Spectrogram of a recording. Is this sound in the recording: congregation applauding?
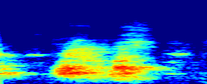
no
